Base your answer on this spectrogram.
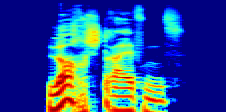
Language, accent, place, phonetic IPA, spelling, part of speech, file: German, Germany, Berlin, [ˈlɔxˌʃtʁaɪ̯fn̩s], Lochstreifens, noun, De-Lochstreifens.ogg
- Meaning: genitive singular of Lochstreifen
